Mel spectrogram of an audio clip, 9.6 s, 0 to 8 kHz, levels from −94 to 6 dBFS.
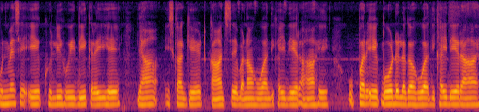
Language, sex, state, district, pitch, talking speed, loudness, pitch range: Hindi, male, Uttar Pradesh, Lalitpur, 135 Hz, 175 wpm, -17 LUFS, 130-140 Hz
